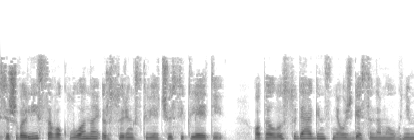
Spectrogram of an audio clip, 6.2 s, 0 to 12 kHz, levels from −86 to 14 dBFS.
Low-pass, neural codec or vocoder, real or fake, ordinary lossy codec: 7.2 kHz; none; real; MP3, 32 kbps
